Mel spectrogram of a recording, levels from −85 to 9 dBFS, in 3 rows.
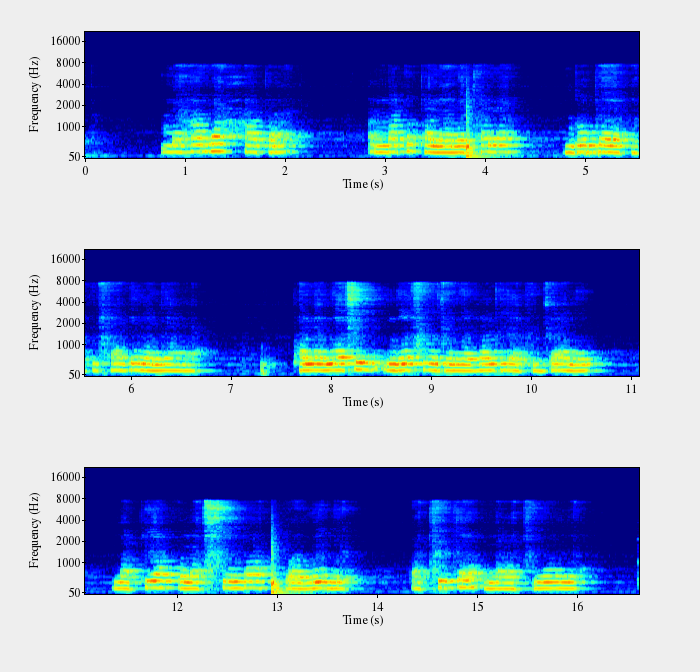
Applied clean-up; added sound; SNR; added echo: none; Bowed string instrument; 8 dB; reverberation time 0.6 s.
